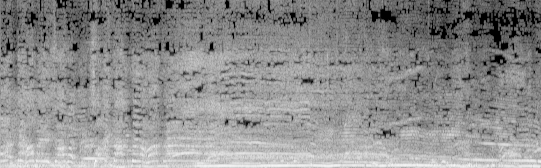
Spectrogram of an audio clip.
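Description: Live rock band playing with a male singer yelling into the microphone; about four seconds in he holds one long wavering note. The crowd shouts along.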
